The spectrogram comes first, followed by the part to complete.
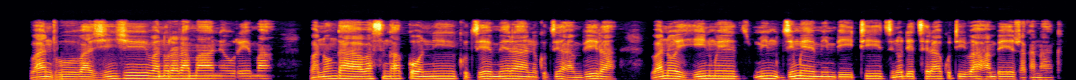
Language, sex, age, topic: Ndau, female, 25-35, health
